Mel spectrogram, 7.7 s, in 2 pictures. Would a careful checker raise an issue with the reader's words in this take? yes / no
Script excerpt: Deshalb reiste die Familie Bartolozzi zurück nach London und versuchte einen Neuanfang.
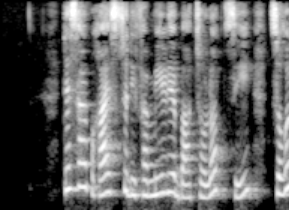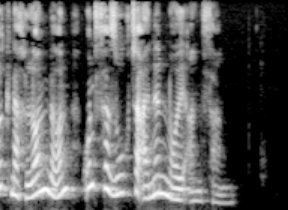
no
